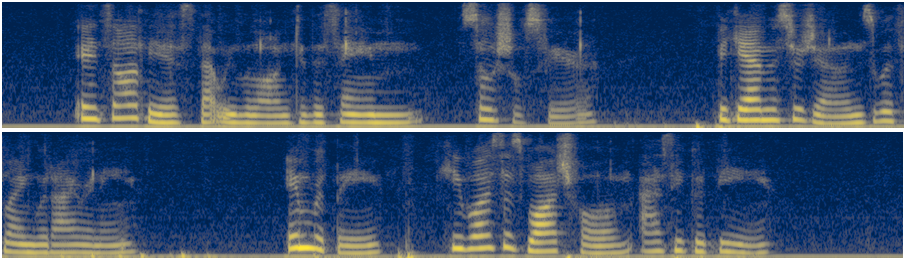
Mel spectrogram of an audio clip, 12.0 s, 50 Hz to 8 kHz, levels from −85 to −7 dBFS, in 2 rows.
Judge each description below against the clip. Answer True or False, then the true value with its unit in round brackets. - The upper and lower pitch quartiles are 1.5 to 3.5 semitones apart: False (4.2 semitones)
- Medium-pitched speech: False (95 Hz)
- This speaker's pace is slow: True (125 wpm)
